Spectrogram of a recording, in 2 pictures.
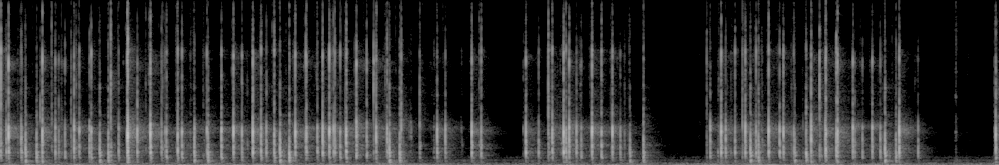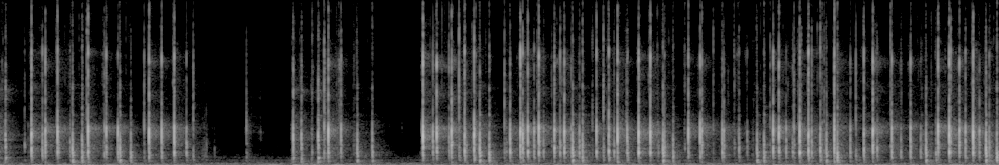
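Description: Fast two-handed fingertip typing on a compact mechanical keyboard with an aluminum plate, Zykos switches and maroon and cream plastic keycaps. The result is a dense stream of sharp, bright clicky-thocky keystrokes, broken by a few short pauses.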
